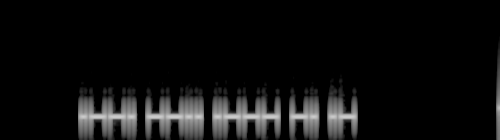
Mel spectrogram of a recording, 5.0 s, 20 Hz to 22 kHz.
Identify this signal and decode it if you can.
Morse code, heard as a keyed tone, about 25 wpm, 700 Hz. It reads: PZJNA
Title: Code Groups - 5 Letters - 25wpm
